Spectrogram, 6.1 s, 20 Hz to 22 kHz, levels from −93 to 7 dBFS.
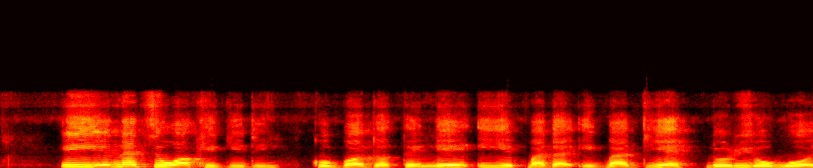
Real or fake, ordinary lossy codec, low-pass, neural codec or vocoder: fake; Opus, 32 kbps; 9.9 kHz; vocoder, 22.05 kHz, 80 mel bands, Vocos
